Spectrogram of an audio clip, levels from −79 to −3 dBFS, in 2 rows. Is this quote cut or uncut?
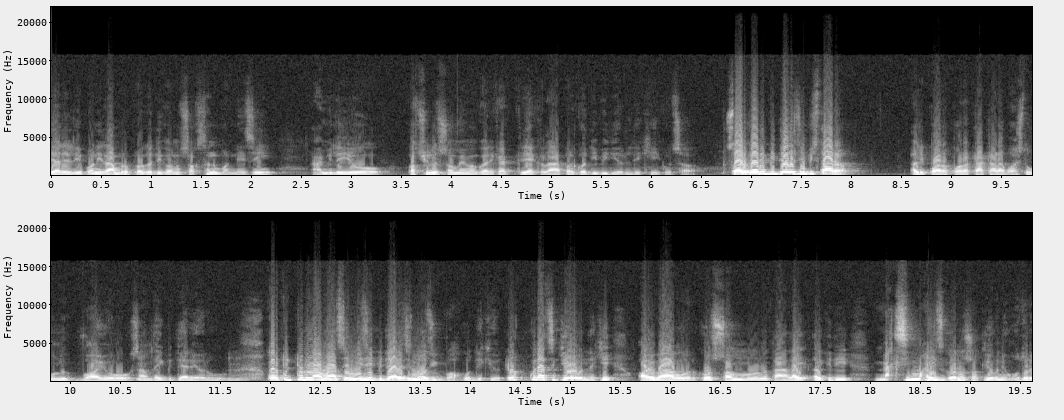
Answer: cut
